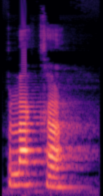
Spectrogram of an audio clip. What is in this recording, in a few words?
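Haitian Creole; placard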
